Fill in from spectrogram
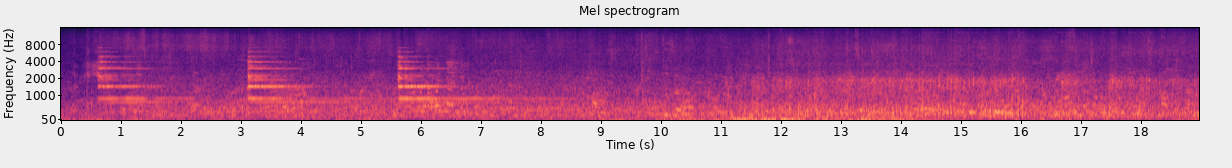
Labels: How many times did the bell ring?
three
